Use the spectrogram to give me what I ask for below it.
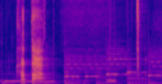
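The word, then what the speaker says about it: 方: In this case, required to attach the noun kata, accented on the last syllable on its own, means direction, way.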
